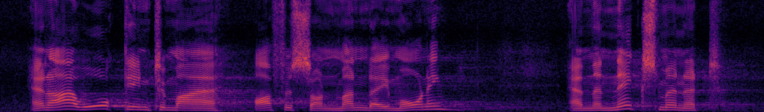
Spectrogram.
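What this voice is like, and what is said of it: Louisiana accent. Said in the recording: “my Louisiana accent”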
